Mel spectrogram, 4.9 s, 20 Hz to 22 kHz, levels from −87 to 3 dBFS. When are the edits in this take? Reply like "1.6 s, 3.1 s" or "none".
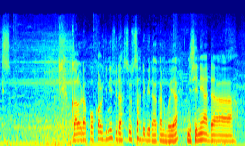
3.6 s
